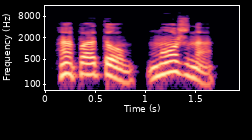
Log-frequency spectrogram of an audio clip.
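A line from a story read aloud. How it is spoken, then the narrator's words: Young man's sarcastic question. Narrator (Russian): молодой ном и язвительно спросил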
